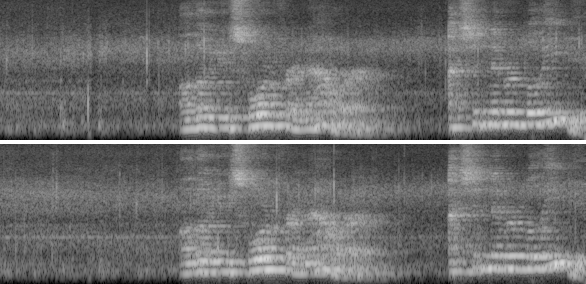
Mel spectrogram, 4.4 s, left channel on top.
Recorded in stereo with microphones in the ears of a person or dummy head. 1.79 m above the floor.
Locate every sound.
1.4 s a man speaking: 15° left (ahead or behind), 0.8 m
